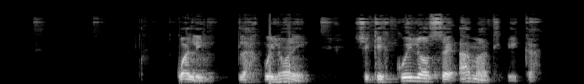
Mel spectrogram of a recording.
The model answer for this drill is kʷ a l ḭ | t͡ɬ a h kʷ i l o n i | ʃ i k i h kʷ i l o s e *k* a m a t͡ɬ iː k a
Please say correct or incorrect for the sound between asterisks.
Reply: incorrect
